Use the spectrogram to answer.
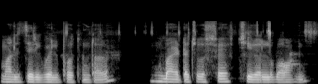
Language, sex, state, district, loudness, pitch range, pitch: Telugu, male, Telangana, Nalgonda, -18 LUFS, 110-120 Hz, 115 Hz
